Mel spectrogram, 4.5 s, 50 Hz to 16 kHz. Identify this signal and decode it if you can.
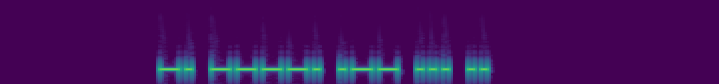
Morse code, heard as a keyed tone, about 29 wpm, 700 Hz. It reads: N9WSI
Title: USA Call Signs - 5 Characters - Repeated 3x - 30wpm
